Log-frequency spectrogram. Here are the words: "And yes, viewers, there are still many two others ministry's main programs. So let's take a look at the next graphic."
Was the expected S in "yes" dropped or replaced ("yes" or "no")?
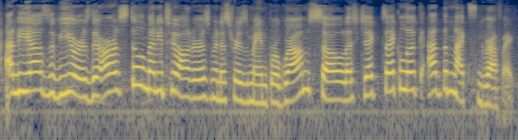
yes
